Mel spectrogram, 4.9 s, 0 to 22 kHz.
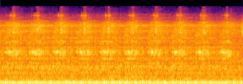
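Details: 1999 BMW 323i automatic: repeating scraping chirp about twice a second, in step with the wheel, over a low rumble; rises with speed. Owner suspects rear wheel grinding, possibly passenger side; a transmission oil change did not fix it. Unconfirmed.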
